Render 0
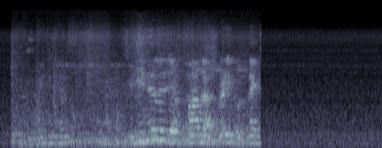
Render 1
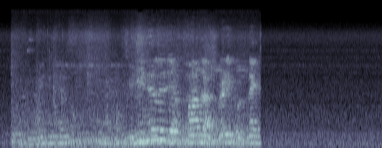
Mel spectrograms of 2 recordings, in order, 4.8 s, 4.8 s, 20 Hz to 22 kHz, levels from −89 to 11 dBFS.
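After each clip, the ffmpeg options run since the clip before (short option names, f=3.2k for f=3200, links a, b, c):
-af "lowshelf=f=320:g=7,volume=4dB"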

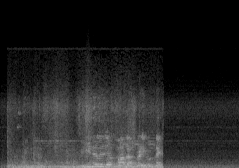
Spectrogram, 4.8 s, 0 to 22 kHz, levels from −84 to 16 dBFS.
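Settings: -af "asoftclip=type=tanh:threshold=-9.5dB"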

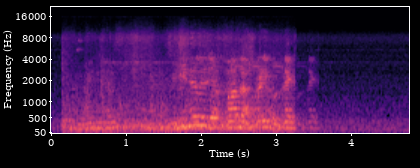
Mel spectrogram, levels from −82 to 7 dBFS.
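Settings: -af "aecho=1:1:316:0.168"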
